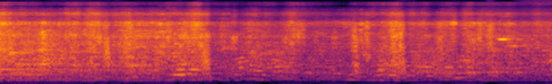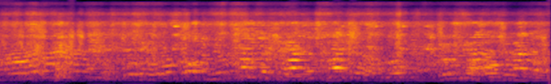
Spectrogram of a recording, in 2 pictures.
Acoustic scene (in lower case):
crowded indoor space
